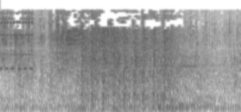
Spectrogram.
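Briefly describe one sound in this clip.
A gunshot fires.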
